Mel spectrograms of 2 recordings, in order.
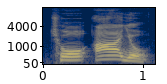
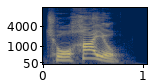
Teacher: the 히읗 (ㅎ) sound will disappear before the consonant 이응 (ㅇ).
